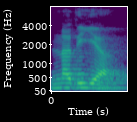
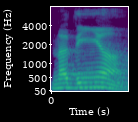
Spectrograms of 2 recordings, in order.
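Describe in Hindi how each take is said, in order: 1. अंतिम स्वर मौखिक है, नाक बंद है। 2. अंतिम स्वर अनुनासिक है, नाक से हवा निकलती है। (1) "नाक बंद करके बोलेंगे तो नदियाँ नहीं बोल पाएंगे" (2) "मुंह से तो आप बोल ही रहे हैं, नाक से भी अ, वायु निकल रही है"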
